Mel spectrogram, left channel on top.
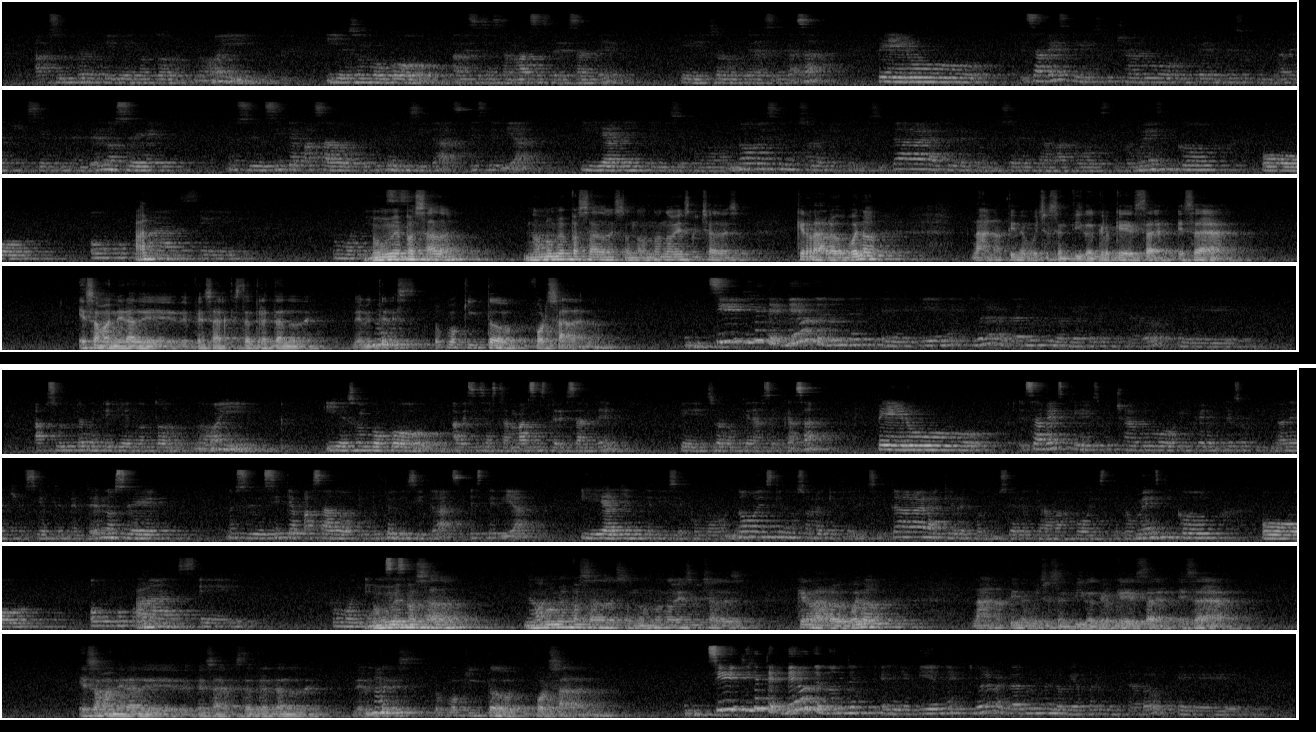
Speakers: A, on the right; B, on the left.
A: absolutamente lleno todo, ¿no? Y, y es un poco a veces hasta más estresante. que solo quedarse en casa. Pero sabes que he escuchado diferentes opiniones recientemente. No sé, no sé si te ha pasado que tú felicitas este día y alguien te dice como, no, es que no solo hay que felicitar, hay que reconocer el trabajo este doméstico o, o un poco
B: Ah,
A: más eh, como en,
B: no
A: en ese
B: me ha
A: sentido,
B: pasado, ¿eh? No,
A: ¿no?
B: no me ha pasado eso, no, no, no había escuchado eso. Qué raro. Bueno, no, no tiene mucho sentido. Creo que esa, esa, esa manera de, de pensar que están tratando de, de
A: Ujú.
B: meter es un poquito forzada, ¿no?
A: Sí, fíjate, veo de dónde eh, viene. Yo la verdad no me lo había preguntado, eh,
